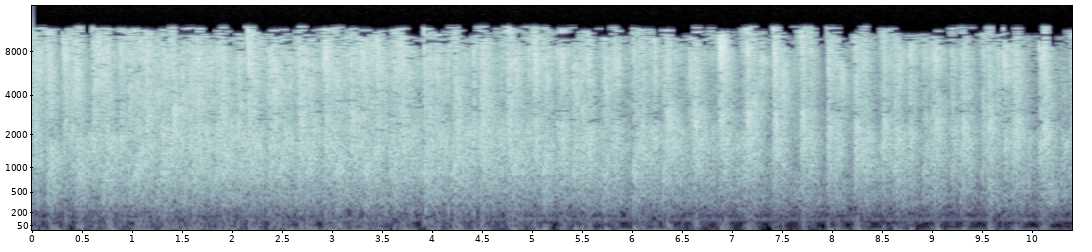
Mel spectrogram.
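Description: A crowd applauds steadily, dense overlapping claps at a loud, even level for about ten seconds, with no talking over it.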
